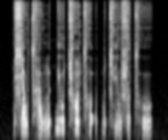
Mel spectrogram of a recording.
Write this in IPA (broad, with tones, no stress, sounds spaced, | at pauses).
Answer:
ɕ a˧ w t͡sʰ a˨˩ w n̪ ə˦ k̚ l j u˦ t͡ɕʰ ɔ̃˥˧ t͡sʰ o˦ ʔ ə˦ p̚ ɔ˧ t͡ɕʰ j u˨˩ ɕ o˨˩ t͡sʰ u˧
